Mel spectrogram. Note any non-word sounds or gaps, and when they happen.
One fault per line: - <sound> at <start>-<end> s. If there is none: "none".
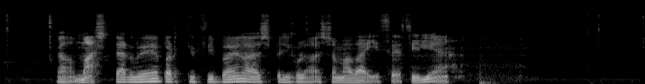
- thud at 4.8-5.1 s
